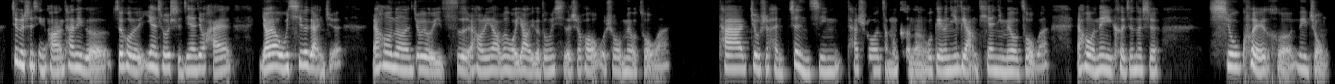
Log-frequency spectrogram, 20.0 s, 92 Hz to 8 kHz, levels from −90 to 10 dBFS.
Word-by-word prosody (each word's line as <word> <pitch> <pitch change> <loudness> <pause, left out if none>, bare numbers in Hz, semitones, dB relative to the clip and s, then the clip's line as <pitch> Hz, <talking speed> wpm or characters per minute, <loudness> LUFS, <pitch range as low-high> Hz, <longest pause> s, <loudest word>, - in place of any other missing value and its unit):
这 310 -3 +2
个 255 - +8
事 245 0 -1
情 215 -3 -3
好 185 -4 0
像 185 +2 0
他 230 +2 0
那 225 -1 +3
个 200 +5 +1
最 235 -3 +3
后 230 -2 +3
的 195 - +3
验 240 -4 +2
收 215 0 +2
时 215 -4 -6
间， 200 +1 0
就 210 0 +1
还 185 +1 -2 0.4
遥 215 -2 +6
遥 235 -1 +7
无 220 0 +5
期 220 +4 0
的 255 - +5
感 210 -3 +2
觉。 275 - -7 0.5
然 215 - 0
后 245 -2 +3
呢， 200 -3 +2
就 205 +1 +1
有 195 - +4
一 95 0 -2
次， 200 - -2
然 200 - -2
后 195 -3 -2
领 190 +1 -1
导 200 - 0
问 200 +1 -2
我 190 - +1
要 190 -2 +1
一 - - -1
个 - - -1
东 190 +1 -3
西 205 0 -10
的 - - -1
时 190 - -6
候， 190 0 0
我 220 - -6
说 200 -2 -5
我 - - -3
没 185 - -2
有 - - -3
做 - - -4
完， 250 +1 -8 0.7
他 210 -1 +3
就 210 0 0
是 205 0 -4
很 180 -4 -6
震 200 -3 +2
惊， 185 +4 -4
他 200 - -6
说 195 0 -4
怎 195 - -8
么 95 +1 -3
可 - - -6
能 90 -1 -3
我 190 - -2
给 195 -1 +2
了 190 - +1
你 195 +1 +2
2 210 0 +1
天 200 0 -2
你 190 - 0
没 185 0 0
有 185 -1 +2
做 180 +3 -1
完？ 235 +3 -7 0.4
然 210 +1 -2
后 225 - +5
我 200 - +3
那 210 +2 +2
一 195 - +2
刻 195 0 -2
真 200 +2 -2
的 200 0 +1
是 185 -2 -4 0.7
羞 230 -3 +3
愧 220 -5 +4
和 205 +1 -4
那 205 -3 -1
种 190 - -5
205 Hz, 265 characters per minute, -20 LUFS, 190-220 Hz, 0.7 s, 个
